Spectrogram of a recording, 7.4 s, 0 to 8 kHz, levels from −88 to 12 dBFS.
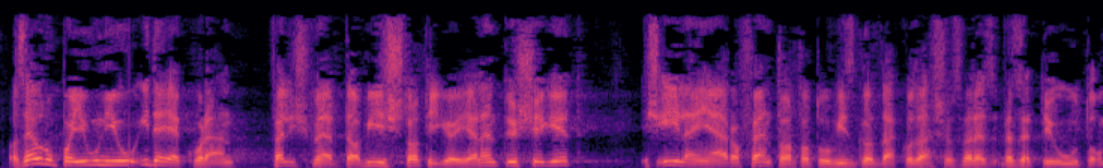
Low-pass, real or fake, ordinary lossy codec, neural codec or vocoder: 7.2 kHz; real; MP3, 48 kbps; none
